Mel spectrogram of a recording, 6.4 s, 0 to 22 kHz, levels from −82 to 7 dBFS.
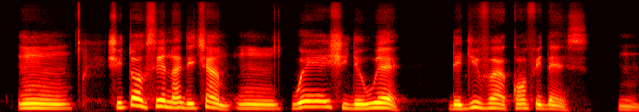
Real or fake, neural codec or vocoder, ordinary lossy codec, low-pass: fake; autoencoder, 48 kHz, 32 numbers a frame, DAC-VAE, trained on Japanese speech; none; none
